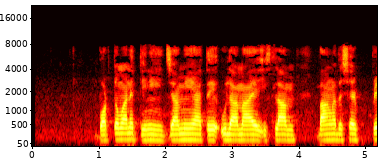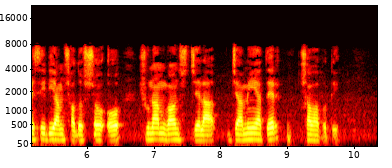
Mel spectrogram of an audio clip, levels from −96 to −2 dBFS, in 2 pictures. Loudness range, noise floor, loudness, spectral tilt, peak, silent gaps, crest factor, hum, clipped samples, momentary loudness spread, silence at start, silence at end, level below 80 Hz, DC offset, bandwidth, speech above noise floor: 1 LU; -61 dBFS; -20 LUFS; -5 dB/octave; -2 dBFS; none; 18 dB; none; under 0.1%; 7 LU; 1 s; 0.6 s; -60 dBFS; under 0.1%; 8.2 kHz; 42 dB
